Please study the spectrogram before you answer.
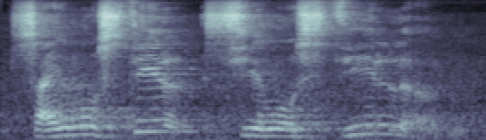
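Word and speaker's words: Sinosteel: Pour Gara Djebilet, c'est la société Sinostil pour la prononciation, SIONOSTEEL, qui a pris le projet.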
